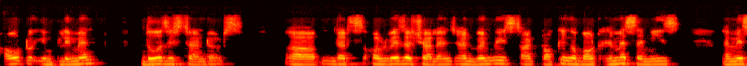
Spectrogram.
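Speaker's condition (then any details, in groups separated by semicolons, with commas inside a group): No condition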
